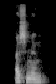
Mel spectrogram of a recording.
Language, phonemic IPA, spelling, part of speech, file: Moroccan Arabic, /ʔaʃ.mɪn/, أشمن, adverb, LL-Q56426 (ary)-أشمن.wav
- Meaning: which?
